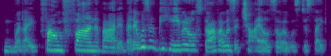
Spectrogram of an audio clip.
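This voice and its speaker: Brief: Colombian-accented woman guest, chatty and loose, slight vocal fry. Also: medium pitch, animated, moderate pace, bright, forceful tone. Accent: Colombian Spanish. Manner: chatty, rambling, many "like" fillers. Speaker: guest, veterinary technician and instructor. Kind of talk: casual interview chat. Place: home setup, remote recording. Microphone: video call.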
